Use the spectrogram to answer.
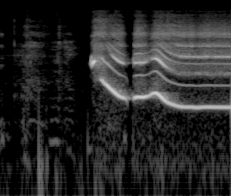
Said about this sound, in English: You want a slide whistle after that? Yeah, sure. Go ahead. I'll give him a slide whistle. He ah. deserves it.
